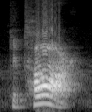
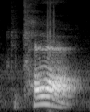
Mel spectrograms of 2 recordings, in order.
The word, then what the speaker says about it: guitar: Então, pode ser dita guitar, ou guitar, guitar, guitar. Lembra que o europeu, o R não é pronunciado.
